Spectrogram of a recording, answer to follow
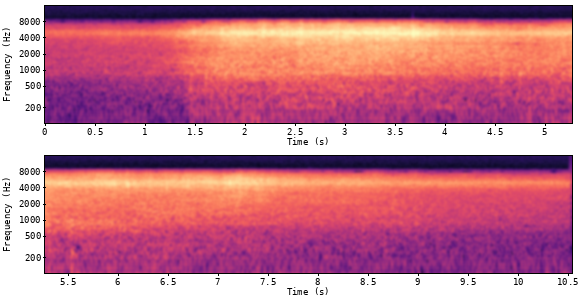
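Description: A car passing close by on the road, its tyre and engine noise swelling about a second and a half in and slowly fading away.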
